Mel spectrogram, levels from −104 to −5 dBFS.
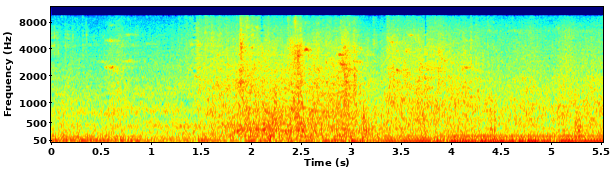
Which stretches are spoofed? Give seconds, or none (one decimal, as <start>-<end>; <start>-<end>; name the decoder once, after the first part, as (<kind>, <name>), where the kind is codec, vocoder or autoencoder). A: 0.0-3.3 (vocoder, Vocos); 3.8-5.1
